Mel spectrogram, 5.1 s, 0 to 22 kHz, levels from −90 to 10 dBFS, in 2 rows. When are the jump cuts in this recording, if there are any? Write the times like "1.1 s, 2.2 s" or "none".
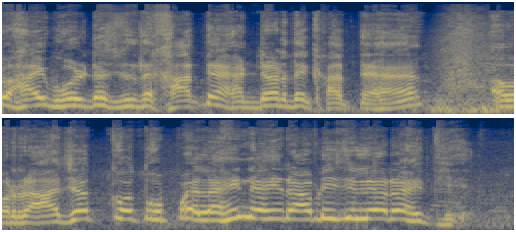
2.3 s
